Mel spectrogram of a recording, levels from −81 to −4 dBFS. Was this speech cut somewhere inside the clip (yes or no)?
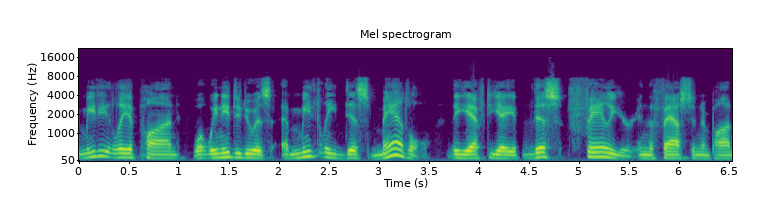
yes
